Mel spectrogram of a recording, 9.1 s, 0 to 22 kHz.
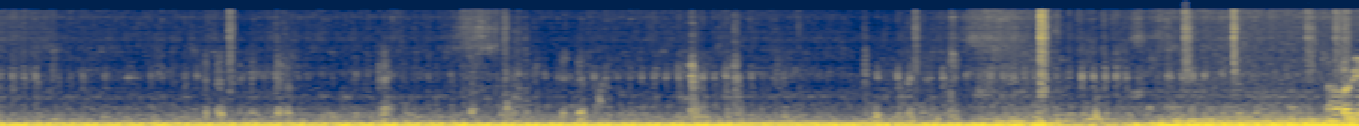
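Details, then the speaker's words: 1976 Ford F-150 Ranger sitting over a year after running poorly, new fuel filter, warmed a few minutes but not fully warm, old carburetor: uneven idle coughing and stumbling then stalling; owner suspects carb is stopped up, will replace it. "even coughing now I'm sure that thing has stopped up yeah she died"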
